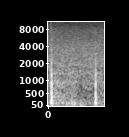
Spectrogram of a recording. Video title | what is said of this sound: How to load fabric and tighten your embroidery ring. | ഈ ഒരു ശബ്ദം കേൾക്കുന്നുണ്ടെങ്കിൽ നന്നായിട്ട് ടൈറ്റ് ആയിട്ടുണ്ട്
